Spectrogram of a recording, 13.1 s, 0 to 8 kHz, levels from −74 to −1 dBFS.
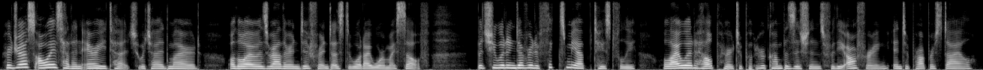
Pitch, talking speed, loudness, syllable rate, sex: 230 Hz, 205 wpm, -18 LUFS, 6.0 syllables/s, female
